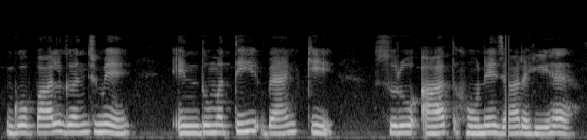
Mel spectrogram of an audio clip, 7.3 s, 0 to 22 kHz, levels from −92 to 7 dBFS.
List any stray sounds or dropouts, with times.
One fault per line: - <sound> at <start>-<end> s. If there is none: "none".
- dropout at 6.3-6.4 s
